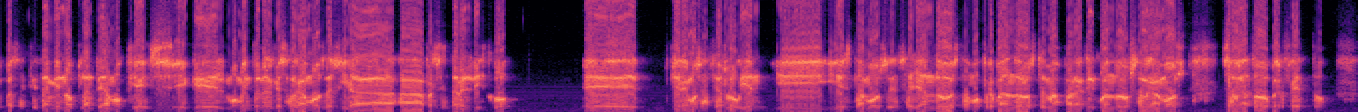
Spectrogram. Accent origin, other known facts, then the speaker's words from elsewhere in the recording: Spain; yo soy español y me gusta el castellano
